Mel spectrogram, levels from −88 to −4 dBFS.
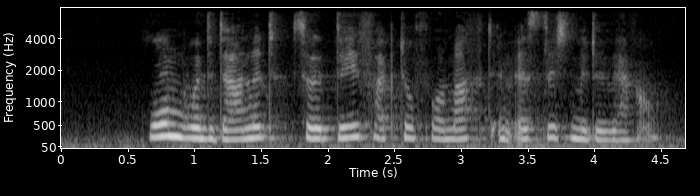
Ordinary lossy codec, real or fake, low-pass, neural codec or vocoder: none; fake; 7.2 kHz; codec, 16 kHz, 1.1 kbps, Voila-Tokenizer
